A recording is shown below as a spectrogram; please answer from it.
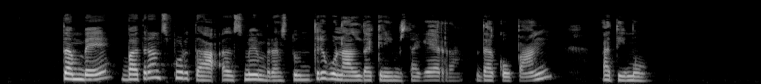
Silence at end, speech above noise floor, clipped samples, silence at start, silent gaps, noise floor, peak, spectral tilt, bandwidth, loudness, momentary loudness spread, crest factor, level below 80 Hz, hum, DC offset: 1.15 s; 50 dB; under 0.1%; 0.65 s; none; -73 dBFS; -2 dBFS; -4 dB/octave; 11.5 kHz; -24 LUFS; 10 LU; 22 dB; -78 dBFS; none; under 0.1%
